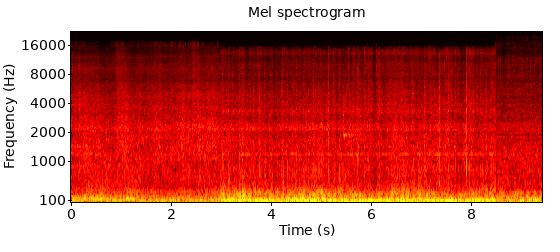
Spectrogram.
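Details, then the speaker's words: 1966 Coronet 426 Hemi V8 with dual exhaust with cutouts, air cleaner off, warming up: deep steady exhaust burble swelling slightly, even and smooth; healthy normal idle. "Give it a minute, warm it up. Sounds great, let me tell you. Sounds like a real muscle car."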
